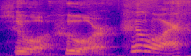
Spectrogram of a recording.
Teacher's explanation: it's actually who there's no Y sound in there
